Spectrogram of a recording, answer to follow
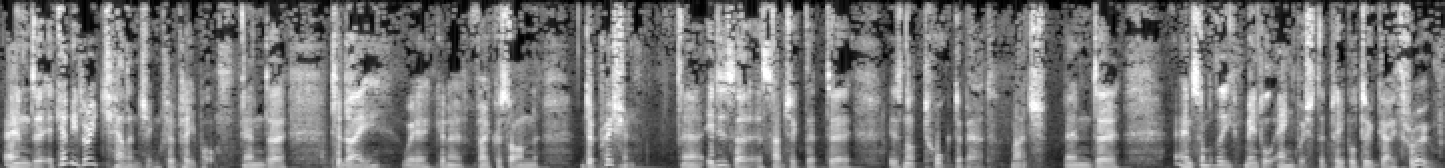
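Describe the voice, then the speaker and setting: A man's voice: mid-range voice, very animated, moderate pace, few pauses, fairly bright tone, slightly rough. A man hosting a community radio health program from a studio, talking with many fillers and restarts. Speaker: radio host. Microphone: studio mic.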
